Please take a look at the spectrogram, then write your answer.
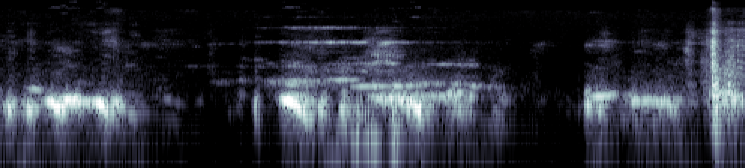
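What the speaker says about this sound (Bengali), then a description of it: "অনেক সুন্দর কবুতর ভাই ওরগুলো দেখে ভাই" Pigeons coo in low, throaty bursts separated by short pauses, close by, with a sharp flutter or rustle near the end.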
